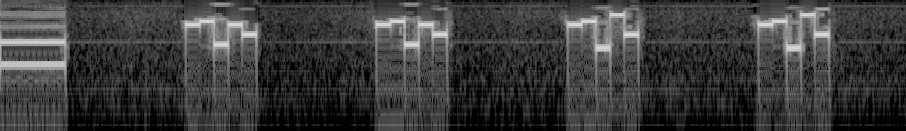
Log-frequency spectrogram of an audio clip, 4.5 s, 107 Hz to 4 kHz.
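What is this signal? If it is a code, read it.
Five-tone selective call (ZVEI), heard as quick runs of five tones, tones of about 70 ms. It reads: 89285 89285 89115 89115
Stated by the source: ZVEI five-tone call received by SDR.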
